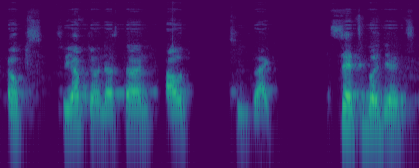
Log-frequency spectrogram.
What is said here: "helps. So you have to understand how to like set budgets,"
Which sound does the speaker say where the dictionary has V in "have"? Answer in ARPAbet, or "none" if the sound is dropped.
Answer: F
